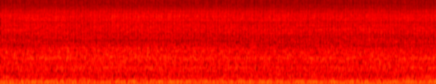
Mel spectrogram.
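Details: Engine idling after replacing a faulty water pump that had caused rattling, grinding saw-like noise and overheating: quiet steady smooth hum, no rattle or grinding; engine now very quiet, almost unnoticeable.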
